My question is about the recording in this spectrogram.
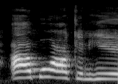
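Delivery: high, loud mock New York accent; hammed-up New York holler. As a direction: imitate a brash New York pedestrian. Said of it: "We don't talk like that".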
